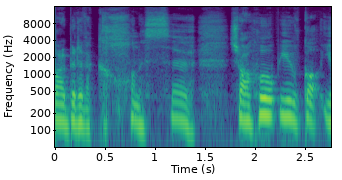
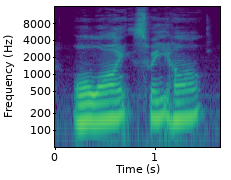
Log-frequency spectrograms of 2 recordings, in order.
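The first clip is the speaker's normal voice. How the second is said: put-on south London accent; 7 dB quieter than usual. Guessing another man's accent and repeating his phrase: imitating a South London accent. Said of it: "he's being London".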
